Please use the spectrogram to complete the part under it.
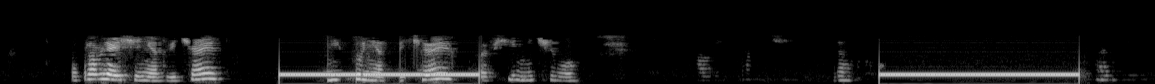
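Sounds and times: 
speech: 0.7 - 5.9, 8.4 - 8.6
telephone dial tone while calling an accounting office: 2.8 - 4.8, 8.8 - 10.8.

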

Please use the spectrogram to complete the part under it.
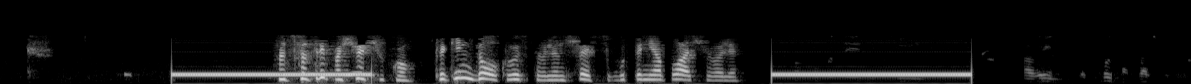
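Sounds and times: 
telephone dial tone while placing a call: 1.7 - 3.6, 7.7 - 9.8
speech: 2.8 - 7.5.

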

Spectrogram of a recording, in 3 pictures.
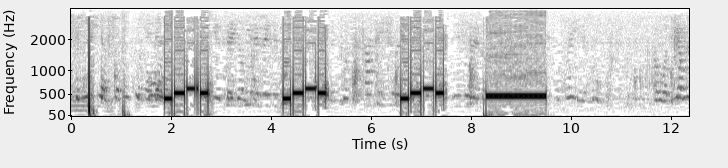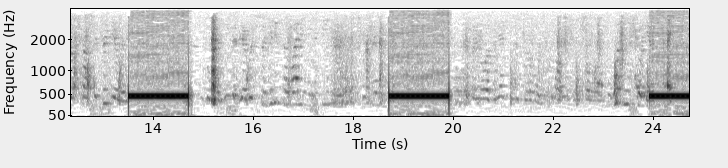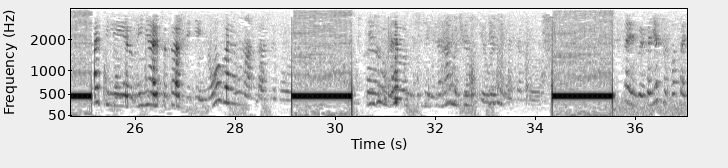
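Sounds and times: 
steady telephone ringing tones during a call transfer on hold: 1.9 - 2.8, 4.2 - 5.2, 6.6 - 7.6, 8.3 - 9.6, 13.5 - 14.8, 18.7 - 20.0, 23.9 - 25.2, 29.1 - 30.4, 34.4 - 35.6.

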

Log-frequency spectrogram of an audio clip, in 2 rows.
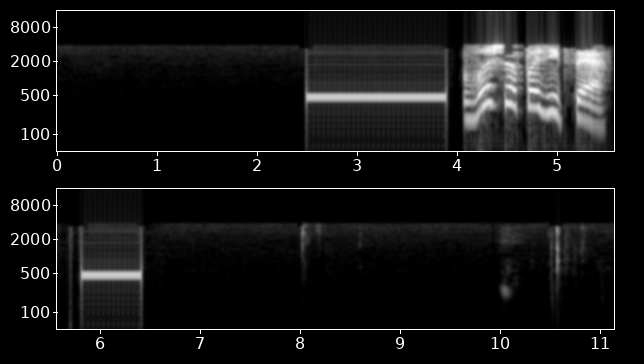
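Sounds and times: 
telephone line tone beeping as a call to a heating utility drops: 2.5 - 3.9, 5.8 - 6.4
speech: 4.1 - 5.6.

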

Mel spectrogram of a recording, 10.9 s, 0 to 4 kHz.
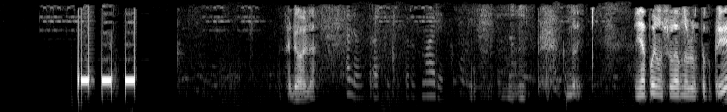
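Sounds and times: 
telephone beeps as a call is transferred: 0.8 - 2.1
speech: 4.3 - 8.9, 9.5 - 10.8.

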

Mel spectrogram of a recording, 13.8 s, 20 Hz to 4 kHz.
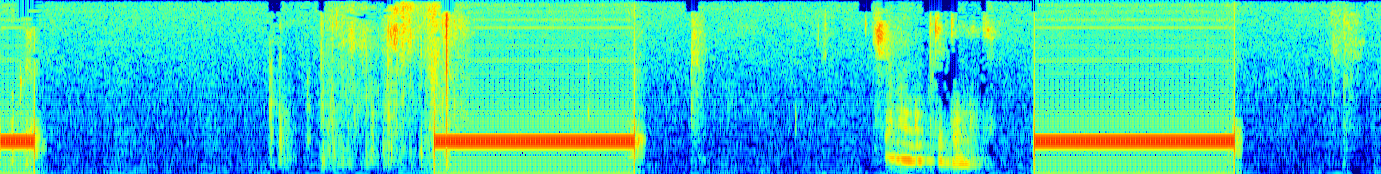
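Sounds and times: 
telephone dial tone during a call: 0.0 - 0.4, 4.3 - 6.4, 10.4 - 12.4.

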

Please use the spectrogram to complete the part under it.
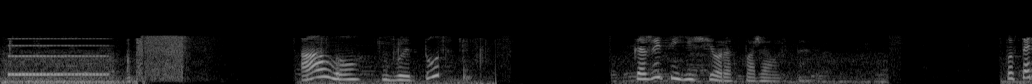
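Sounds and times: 
telephone ringing tone while dialing: 0.0 - 1.2
brief rush of hiss: 1.4 - 2.2
speech: 3.0 - 4.6, 6.4 - 8.0, 10.1 - 10.3.

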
